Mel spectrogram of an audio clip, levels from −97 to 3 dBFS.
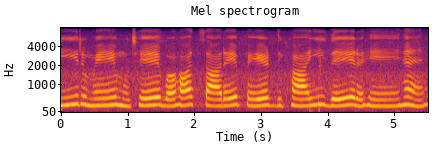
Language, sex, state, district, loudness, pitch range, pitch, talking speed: Hindi, female, Madhya Pradesh, Katni, -13 LUFS, 235-270 Hz, 250 Hz, 100 wpm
